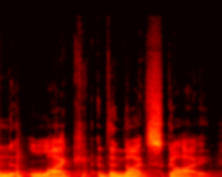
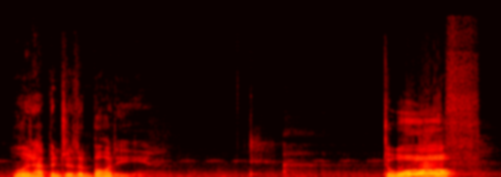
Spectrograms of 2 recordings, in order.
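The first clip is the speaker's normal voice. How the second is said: beastly, growling dragon voice. A game master voices a dragon questioning the dwarf, in a dragon voice. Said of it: "you hear this growl come from outside, and and this dragon says".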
